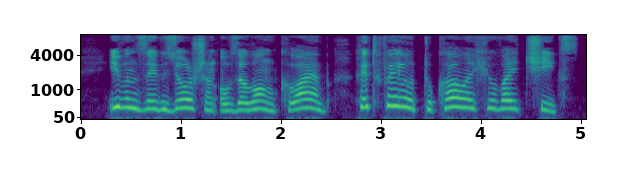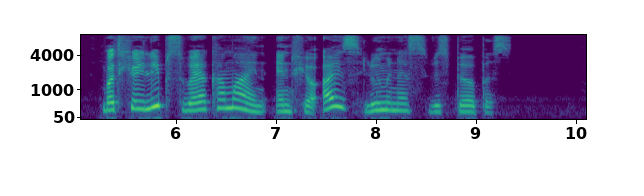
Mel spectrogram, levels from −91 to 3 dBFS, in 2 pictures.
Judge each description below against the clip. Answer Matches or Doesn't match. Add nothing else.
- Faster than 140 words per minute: Matches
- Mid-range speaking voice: Doesn't match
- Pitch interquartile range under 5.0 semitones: Doesn't match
